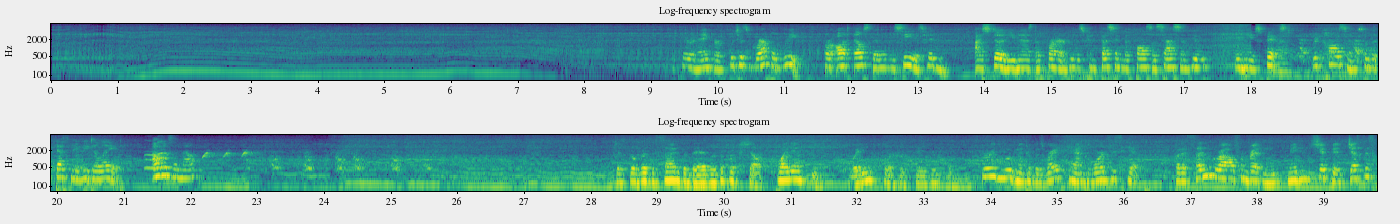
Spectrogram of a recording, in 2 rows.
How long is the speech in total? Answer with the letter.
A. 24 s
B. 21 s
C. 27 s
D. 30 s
A.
